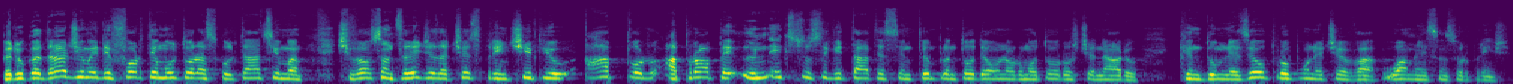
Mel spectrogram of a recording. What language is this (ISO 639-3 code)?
ron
